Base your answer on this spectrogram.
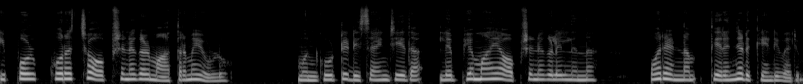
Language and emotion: Malayalam, sad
